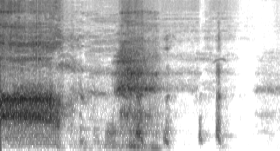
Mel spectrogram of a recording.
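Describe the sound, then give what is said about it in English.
A man screams loudly into a microphone, imitating metalcore intro vocals with a harsh, sustained yell, followed by a shorter rough shout and a few brief, clipped vocal bursts before silence. “Did you see what I was doing in the mic? Yeah, you were screaming.”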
